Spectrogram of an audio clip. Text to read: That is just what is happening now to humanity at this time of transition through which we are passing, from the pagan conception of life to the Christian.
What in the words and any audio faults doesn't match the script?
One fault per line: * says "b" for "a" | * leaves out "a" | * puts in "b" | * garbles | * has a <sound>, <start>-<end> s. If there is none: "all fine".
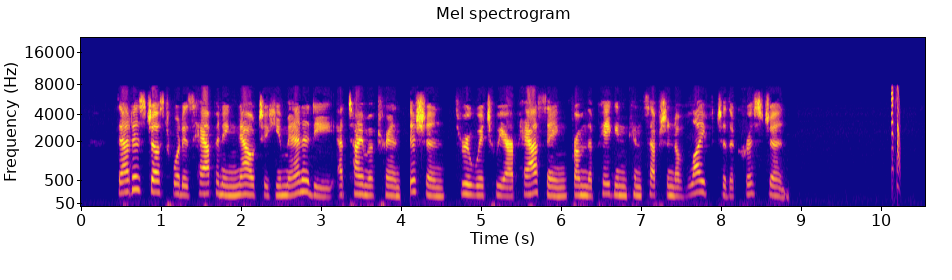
* leaves out "this"
* has a dropout, 4.0-4.1 s
* has a chirp, 10.1-10.2 s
